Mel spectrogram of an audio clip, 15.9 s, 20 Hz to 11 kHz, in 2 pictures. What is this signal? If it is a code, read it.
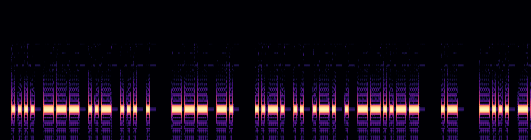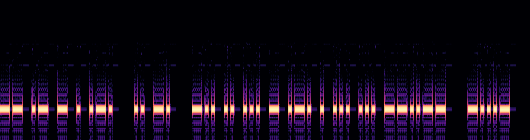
Morse code, heard as a keyed tone, about 25 wpm, 750 Hz. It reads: HOUSE ON FIRE, A BOATER IN DISTRESS, <BT>
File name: Archive / 25 WPM / 25WPM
